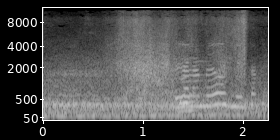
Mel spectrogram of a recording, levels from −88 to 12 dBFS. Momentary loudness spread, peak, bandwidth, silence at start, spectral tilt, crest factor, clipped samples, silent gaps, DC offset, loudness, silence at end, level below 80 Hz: 6 LU; -2 dBFS; 11.5 kHz; 0 s; -4.5 dB/octave; 16 dB; under 0.1%; none; under 0.1%; -18 LUFS; 0 s; -40 dBFS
